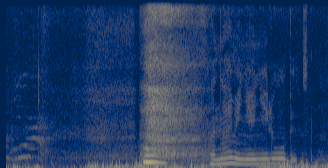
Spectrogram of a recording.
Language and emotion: Russian, sad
